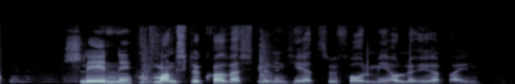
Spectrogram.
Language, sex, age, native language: Icelandic, male, 15, Icelandic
